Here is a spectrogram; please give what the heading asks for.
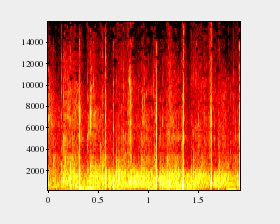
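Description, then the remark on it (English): Steady audience applause welcoming Mark Thompson to speak at an evening event at the University of the District of Columbia, many hands clapping in a dense, continuous patter with sharp individual claps standing out, sustained at an even moderate loudness with no talk. “Would you please give a warm welcome to Mark Thompson?”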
